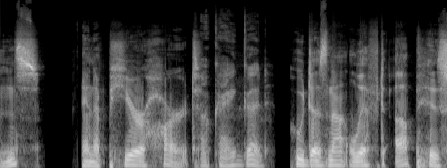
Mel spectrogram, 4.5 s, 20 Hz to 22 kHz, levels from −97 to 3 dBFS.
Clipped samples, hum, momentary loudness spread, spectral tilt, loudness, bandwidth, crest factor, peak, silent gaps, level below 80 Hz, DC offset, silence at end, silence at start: under 0.1%; none; 10 LU; -4.5 dB/octave; -21 LUFS; 14 kHz; 14 dB; -6 dBFS; 0.44-0.81 s, 2.75-2.90 s; -40 dBFS; under 0.1%; 0 s; 0 s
